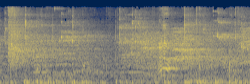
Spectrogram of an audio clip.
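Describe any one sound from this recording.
A basketball bounces on the court with hollow thuds.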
